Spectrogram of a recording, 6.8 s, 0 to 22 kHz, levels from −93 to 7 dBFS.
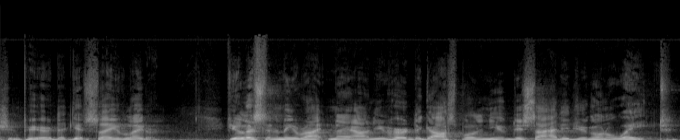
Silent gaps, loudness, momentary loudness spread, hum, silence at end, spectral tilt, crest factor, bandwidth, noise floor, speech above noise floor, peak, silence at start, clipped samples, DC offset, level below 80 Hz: none; -31 LUFS; 6 LU; none; 0 s; -5.5 dB/octave; 18 dB; 16.5 kHz; -54 dBFS; 23 dB; -14 dBFS; 0 s; under 0.1%; under 0.1%; -52 dBFS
